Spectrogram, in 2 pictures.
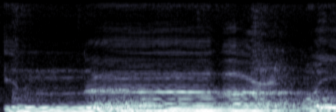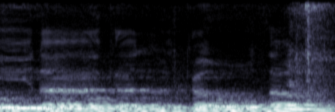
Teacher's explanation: Inna panjang 4 sampai 5 harakat. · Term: Jaiz munfasil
